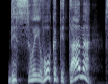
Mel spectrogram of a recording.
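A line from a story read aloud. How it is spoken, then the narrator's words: Excited exclamation. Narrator (Russian): вскричал Дантес, и глаза его радостно заблестели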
